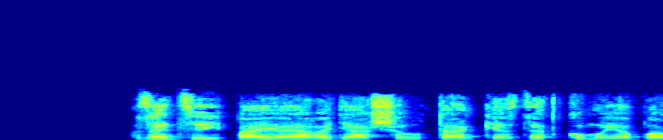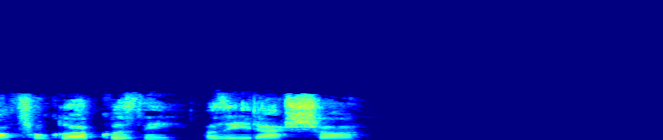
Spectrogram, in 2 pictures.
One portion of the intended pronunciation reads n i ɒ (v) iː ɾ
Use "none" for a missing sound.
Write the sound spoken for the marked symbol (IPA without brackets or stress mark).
z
